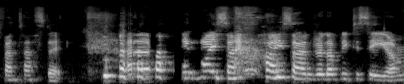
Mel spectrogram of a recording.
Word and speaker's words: Sandra: It depends. There's Sandra and there's Sandra, but I would say that's Sandra. Yeah. I love how you put the emphasis on it. It's fantastic. Hi, Sandra.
